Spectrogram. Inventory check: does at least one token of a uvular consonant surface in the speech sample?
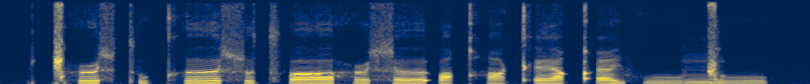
yes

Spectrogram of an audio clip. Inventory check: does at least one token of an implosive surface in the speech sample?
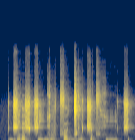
no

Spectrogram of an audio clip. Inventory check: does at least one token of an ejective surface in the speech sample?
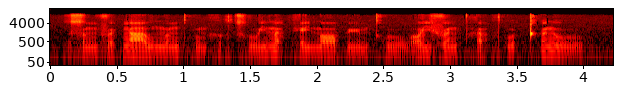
no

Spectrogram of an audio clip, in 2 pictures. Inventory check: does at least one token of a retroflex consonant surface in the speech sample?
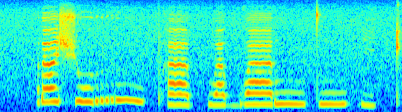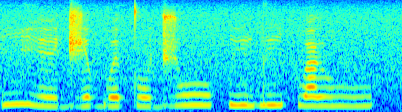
no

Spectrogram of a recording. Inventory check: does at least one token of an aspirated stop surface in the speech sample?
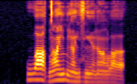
no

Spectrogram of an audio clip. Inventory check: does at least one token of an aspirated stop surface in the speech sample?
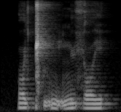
yes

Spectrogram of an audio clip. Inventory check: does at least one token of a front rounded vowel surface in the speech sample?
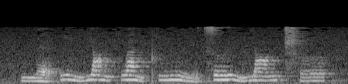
yes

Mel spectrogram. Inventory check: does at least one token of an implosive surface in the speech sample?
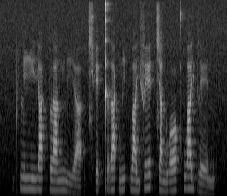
no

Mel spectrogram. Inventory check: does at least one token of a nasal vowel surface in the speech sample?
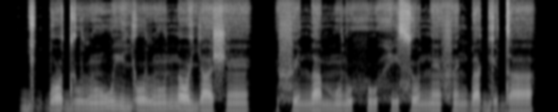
yes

